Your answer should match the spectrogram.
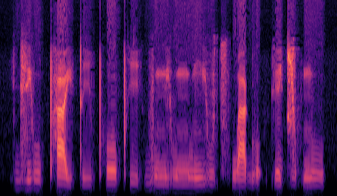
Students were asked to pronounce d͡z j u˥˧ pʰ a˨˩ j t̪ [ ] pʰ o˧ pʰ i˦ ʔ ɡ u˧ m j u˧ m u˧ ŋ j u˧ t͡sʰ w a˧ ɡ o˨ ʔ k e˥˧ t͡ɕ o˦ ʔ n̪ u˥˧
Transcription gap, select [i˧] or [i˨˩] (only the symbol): i˨˩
